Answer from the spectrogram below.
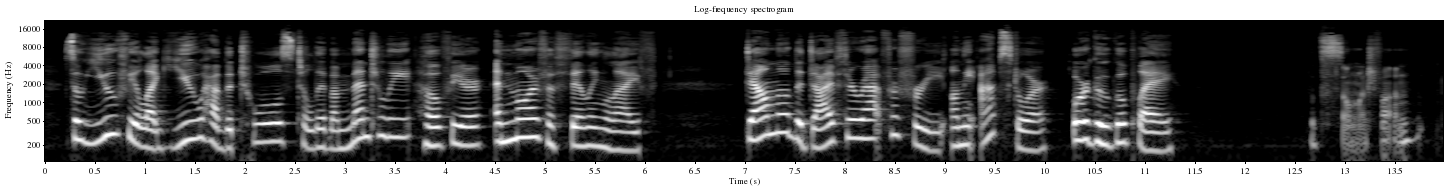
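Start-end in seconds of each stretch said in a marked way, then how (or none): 0.2-11.3 ad-read announcer voice, louder. Reading a sponsor ad aloud after announcing it: special ad voice. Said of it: "my special ad voice".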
